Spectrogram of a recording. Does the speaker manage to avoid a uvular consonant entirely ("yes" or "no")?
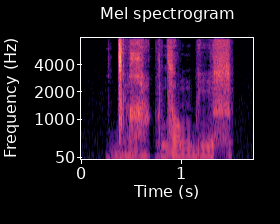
no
